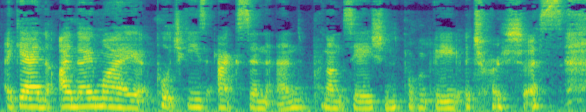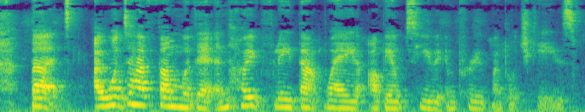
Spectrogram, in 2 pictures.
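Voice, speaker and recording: A woman's voice: on the low side, moderate pace, a little hiss or hum, rough recording. A British woman chatting casually in a vlog, laughing at herself as she tries out foreign phrases. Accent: British English. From England. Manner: chatty, self-deprecating, trying out foreign phrases. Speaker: vlogger. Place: home garden.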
